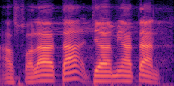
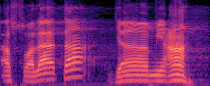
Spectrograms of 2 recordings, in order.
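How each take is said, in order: First: The last word ends fully in -atan. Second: The last word is cut short to -ah. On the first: "dengan menasobkannya as-salata jami'atan" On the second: "Tidak dibaca jami'atan karena diwakafkan"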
